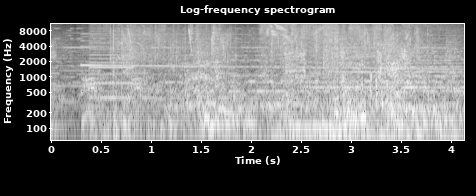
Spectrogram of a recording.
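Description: Action-film soundtrack: repeated crashing and smashing impacts over dramatic score music, loud throughout.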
